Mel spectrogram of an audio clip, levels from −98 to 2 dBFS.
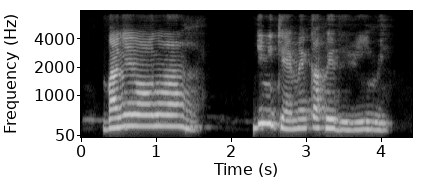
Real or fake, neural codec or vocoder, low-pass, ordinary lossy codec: fake; codec, 32 kHz, 1.9 kbps, SNAC; 7.2 kHz; none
